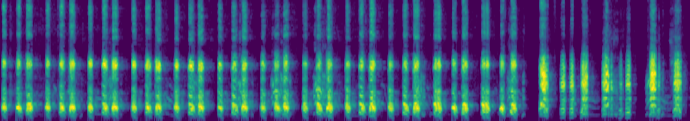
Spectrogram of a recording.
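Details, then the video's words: Farm-raised chukar partridge calling: harsh, clucking notes repeated rapidly, about two to three per second, in a steady chattering run. The notes turn higher and more spaced near the end, with no other clear sounds. "Farmi chakor francolin voice |chakor ki awaaz"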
